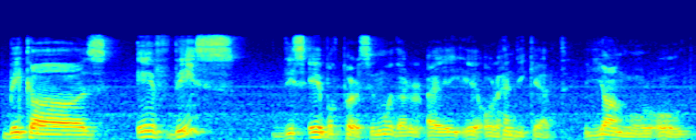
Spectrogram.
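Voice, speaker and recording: An activist from Alexandria, Egypt, who calls himself an advocate, talks off the cuff to camera in Egyptian-accented Arabic. His voice is lowish and dark, and his impromptu monologue is halting, repetitive and rambling. The audio is muffled, with faint background noise.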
